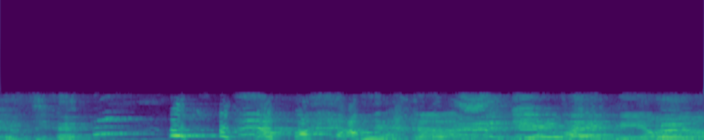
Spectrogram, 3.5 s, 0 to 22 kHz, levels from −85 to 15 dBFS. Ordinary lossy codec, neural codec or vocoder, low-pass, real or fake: none; none; 7.2 kHz; real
